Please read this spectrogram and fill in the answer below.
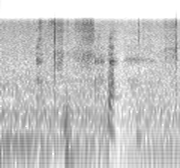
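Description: St. Bernard puppy tugging at a towel: a few sharp clicks and scuffles, then a short dog vocal sound falling in pitch about three-quarters of the way in.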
